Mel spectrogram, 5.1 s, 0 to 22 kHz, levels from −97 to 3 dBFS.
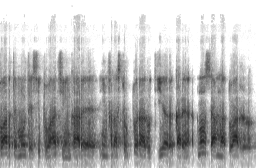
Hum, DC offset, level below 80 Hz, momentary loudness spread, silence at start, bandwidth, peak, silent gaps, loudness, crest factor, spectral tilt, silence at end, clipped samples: none; under 0.1%; -68 dBFS; 5 LU; 0 s; 9.6 kHz; 0 dBFS; none; -18 LUFS; 16 dB; -2.5 dB/octave; 0 s; under 0.1%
